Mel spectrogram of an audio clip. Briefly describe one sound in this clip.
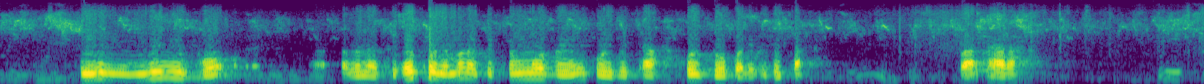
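An elderly man chants in a melodic voice, close to a microphone.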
